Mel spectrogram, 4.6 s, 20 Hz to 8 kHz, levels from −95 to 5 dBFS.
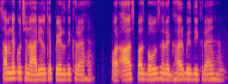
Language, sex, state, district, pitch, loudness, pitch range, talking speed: Hindi, male, Jharkhand, Palamu, 140 Hz, -21 LUFS, 135-150 Hz, 210 wpm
